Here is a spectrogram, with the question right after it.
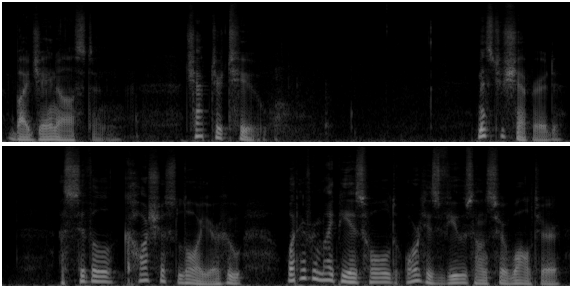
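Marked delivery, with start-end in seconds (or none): none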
